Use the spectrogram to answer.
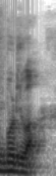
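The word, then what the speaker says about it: bourgeois: आर जी ए आई एस इस तरीके से बुर् जवा एक है प्रोलिटेरिएट मैं हिंदी में लिख रहा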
